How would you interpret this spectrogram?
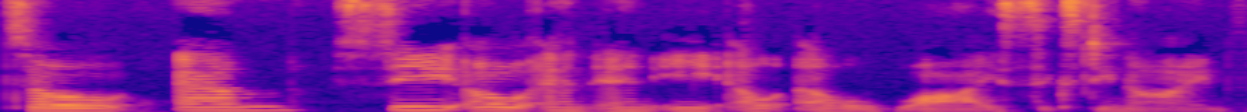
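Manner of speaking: ordinary talk, nothing marked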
